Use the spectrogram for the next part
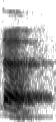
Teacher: जो हमारी जीभ है वो कहाँ लगेगी? दांतों से टकराएगी। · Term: दंत्य व्यंजन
